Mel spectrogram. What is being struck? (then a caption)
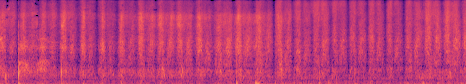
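Small nylon fabric zip pouch. A small, soft black nylon zip cosmetic pouch, hollow and held in hand, is rubbed and scratched with long nails. Quick, fairly regular strokes of bright, hissing fabric scratching follow one another at about three to four per second, with little low end. The result is a steady, crisp rustling texture throughout.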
